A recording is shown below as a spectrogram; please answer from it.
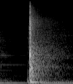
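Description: A sumo stablemaster demonstrates teppo, striking a real wooden teppo pillar hard once with his open palm. The result is a single sharp, heavy slap-thud with a low body around 100 Hz that fades quickly, sounding completely different from the earlier, lighter strikes.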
